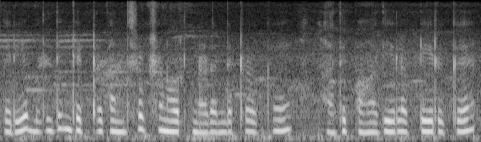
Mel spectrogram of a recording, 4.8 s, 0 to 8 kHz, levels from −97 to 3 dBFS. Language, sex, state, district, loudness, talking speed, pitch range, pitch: Tamil, female, Tamil Nadu, Kanyakumari, -17 LUFS, 135 wpm, 215-240 Hz, 225 Hz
